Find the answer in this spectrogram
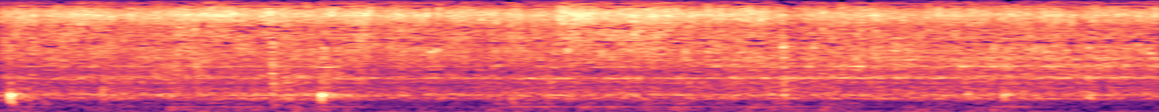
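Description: Onions, garlic and tomatoes sizzling steadily in hot oil in a pressure cooker as they are stirred with a wooden spoon, with a couple of light knocks of the spoon against the pot.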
